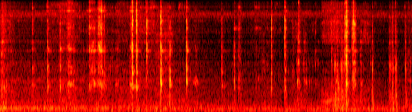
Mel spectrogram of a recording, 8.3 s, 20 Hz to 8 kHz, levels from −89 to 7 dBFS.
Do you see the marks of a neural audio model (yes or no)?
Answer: yes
